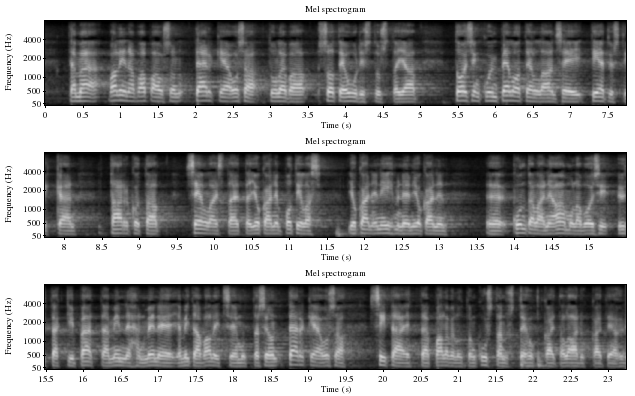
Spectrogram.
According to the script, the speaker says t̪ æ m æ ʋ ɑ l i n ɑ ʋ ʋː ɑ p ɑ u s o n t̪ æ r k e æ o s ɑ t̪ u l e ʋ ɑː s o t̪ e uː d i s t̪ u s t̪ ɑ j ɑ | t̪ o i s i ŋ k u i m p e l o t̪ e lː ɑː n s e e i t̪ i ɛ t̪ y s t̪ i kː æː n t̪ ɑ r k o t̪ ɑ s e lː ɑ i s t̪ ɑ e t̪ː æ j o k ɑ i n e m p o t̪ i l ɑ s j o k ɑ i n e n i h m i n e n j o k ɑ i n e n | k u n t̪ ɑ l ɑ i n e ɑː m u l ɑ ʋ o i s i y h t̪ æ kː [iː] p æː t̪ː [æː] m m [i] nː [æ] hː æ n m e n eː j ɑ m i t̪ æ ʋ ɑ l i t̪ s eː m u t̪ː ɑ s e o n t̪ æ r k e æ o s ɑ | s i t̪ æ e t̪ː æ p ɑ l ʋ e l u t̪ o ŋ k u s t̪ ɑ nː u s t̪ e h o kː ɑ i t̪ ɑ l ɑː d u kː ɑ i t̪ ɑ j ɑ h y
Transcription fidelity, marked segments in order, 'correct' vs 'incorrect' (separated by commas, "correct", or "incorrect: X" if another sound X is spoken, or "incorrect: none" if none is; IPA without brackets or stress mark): correct, correct, correct, incorrect: e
